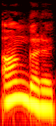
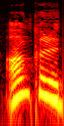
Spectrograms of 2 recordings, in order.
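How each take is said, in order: First: The middle consonant is a g sound. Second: The middle consonant is a k sound. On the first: This deliberately shows a local provincial dialect. "Angara diyor, yerli ağzını özellikle belirtiyor" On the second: This is the standard city way of saying it. "Ankara değil"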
